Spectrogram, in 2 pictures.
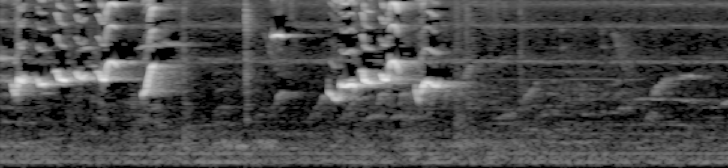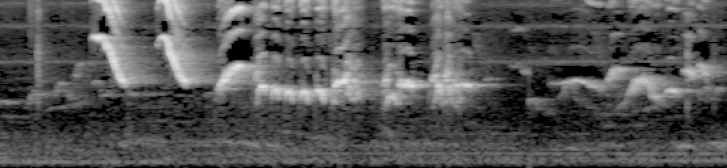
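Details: Agitated white-rumped shama singing hard to stir other shamas: bursts of rich whistled phrases with rising and falling slurs, a pause, then a loud rapid cascade of high, sweeping notes and warbles.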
